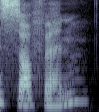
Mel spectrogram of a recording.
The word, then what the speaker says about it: soften: Now, an interesting one here, the FT cluster. It is found in soften. You know, the note here is significant. The T is often silent in casual speech.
